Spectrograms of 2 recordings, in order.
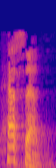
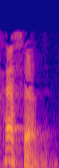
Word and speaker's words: chesed: Now, that word loving kindness is the Hebrew word hesed. Or if I would dare to try to pronounce it properly, chesed, kind of that guttural sound that you find in Hebrew.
